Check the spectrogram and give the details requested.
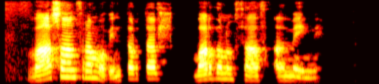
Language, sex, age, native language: Icelandic, female, 50-59, Icelandic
